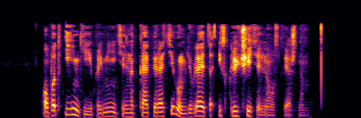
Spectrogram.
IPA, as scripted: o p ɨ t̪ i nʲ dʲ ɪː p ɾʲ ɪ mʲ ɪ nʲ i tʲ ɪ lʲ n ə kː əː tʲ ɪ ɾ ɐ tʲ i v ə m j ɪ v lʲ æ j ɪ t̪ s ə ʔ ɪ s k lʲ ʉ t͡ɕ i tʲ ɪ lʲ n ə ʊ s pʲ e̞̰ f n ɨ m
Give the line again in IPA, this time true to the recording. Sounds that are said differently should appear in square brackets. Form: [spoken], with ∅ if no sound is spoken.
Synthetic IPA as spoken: o p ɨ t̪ i nʲ dʲ ɪː p ɾʲ ɪ mʲ ɪ nʲ i tʲ ɪ lʲ n ə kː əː [pʲ] ɪ ɾ ɐ tʲ i v ə m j ɪ v lʲ æ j ɪ t̪ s ə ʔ ɪ s k lʲ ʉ t͡ɕ i tʲ ɪ lʲ n ə ʊ s pʲ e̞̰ [ʂ] n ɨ m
